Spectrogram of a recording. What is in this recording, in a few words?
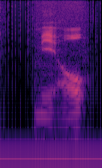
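"miu", Chinese, third tone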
